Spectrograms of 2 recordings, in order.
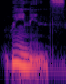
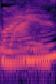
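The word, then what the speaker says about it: Winans: Wanins, I'm saying the last name wrong. Uh, is it Wens? Yes, Marvin Wens.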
